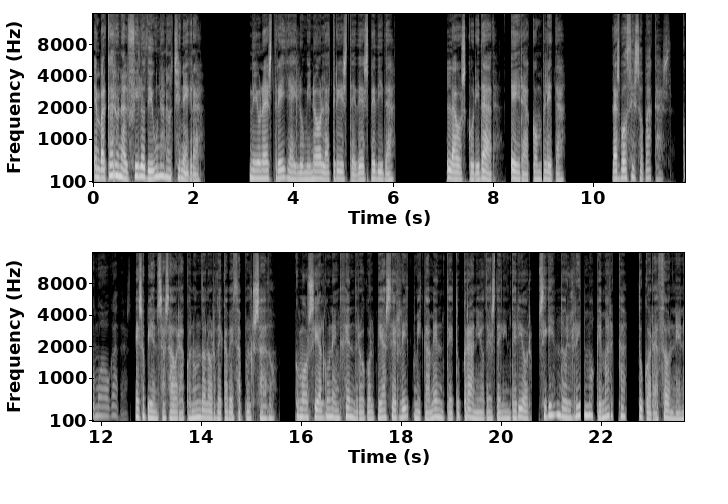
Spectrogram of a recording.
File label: spanish audiobooks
